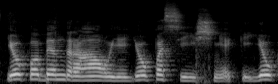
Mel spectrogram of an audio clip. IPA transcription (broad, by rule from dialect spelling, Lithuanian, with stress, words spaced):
ˈjɛʊ pɐbʲɛnˈdrɐʊjɪ ˈjɛʊ pɐˈsʲiːʃʲnʲɛkʲɪ ˈjɛʊ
